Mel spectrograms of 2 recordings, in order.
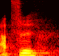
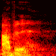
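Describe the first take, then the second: First: The middle consonant is a pf sound. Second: The middle consonant is a b sound. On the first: "der Apfel" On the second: "ist ein Abel"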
